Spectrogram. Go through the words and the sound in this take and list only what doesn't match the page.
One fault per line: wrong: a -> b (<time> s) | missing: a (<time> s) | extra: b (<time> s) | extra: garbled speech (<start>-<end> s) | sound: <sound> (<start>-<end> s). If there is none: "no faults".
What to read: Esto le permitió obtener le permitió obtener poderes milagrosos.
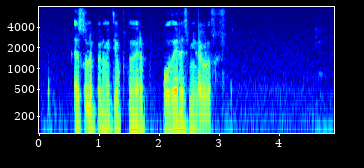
missing: le permitió obtener (1.8 s)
